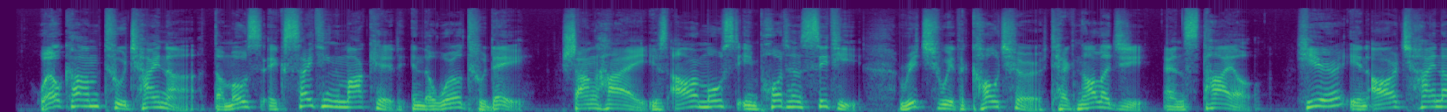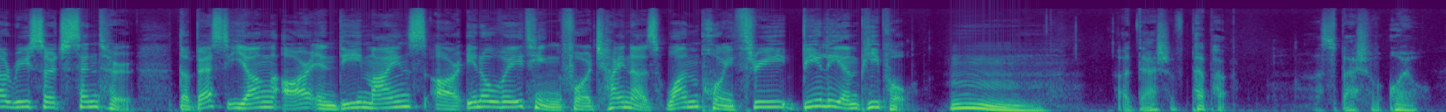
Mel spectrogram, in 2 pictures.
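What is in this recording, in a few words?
Chinese, English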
